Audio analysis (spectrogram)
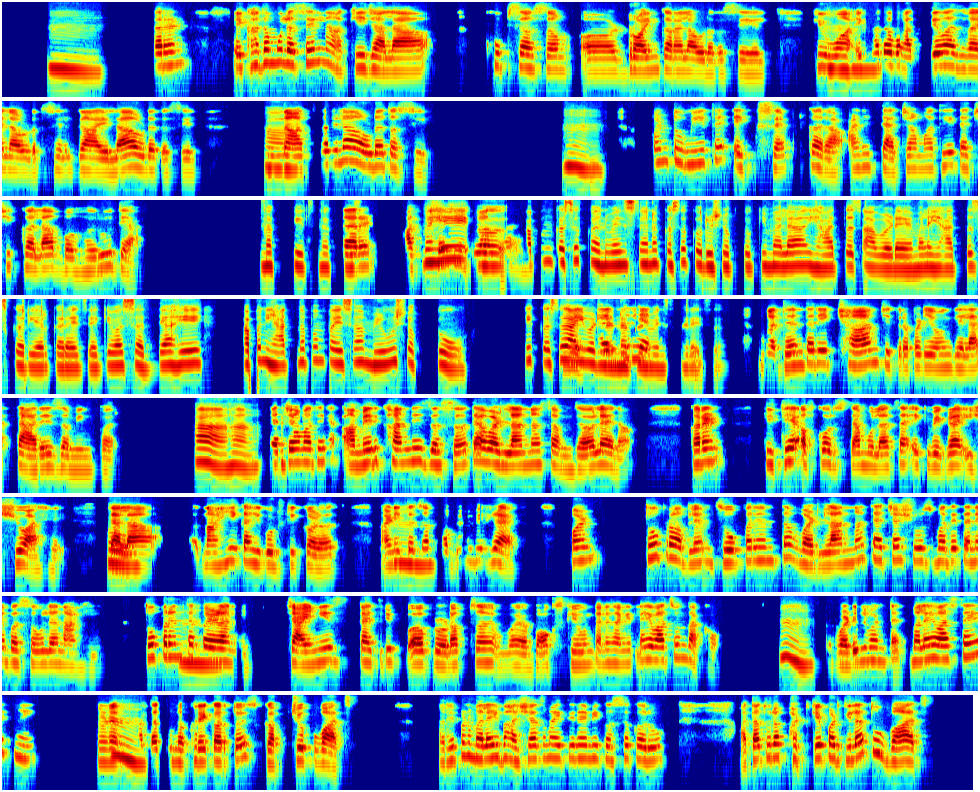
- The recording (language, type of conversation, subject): Marathi, podcast, आई-वडिलांना तुमच्या करिअरबाबत कोणत्या अपेक्षा असतात?
- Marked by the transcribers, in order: other background noise; in English: "ॲक्सेप्ट"; tapping; in English: "कन्व्हिन्स"; in English: "कन्व्हिन्स"; in English: "ऑफकोर्स"; in English: "इश्यू"; in English: "प प्रॉडक्टचा ब बॉक्स"; put-on voice: "हे वाचून दाखव ...वडील म्हणतायेत … हा, तू वाच"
